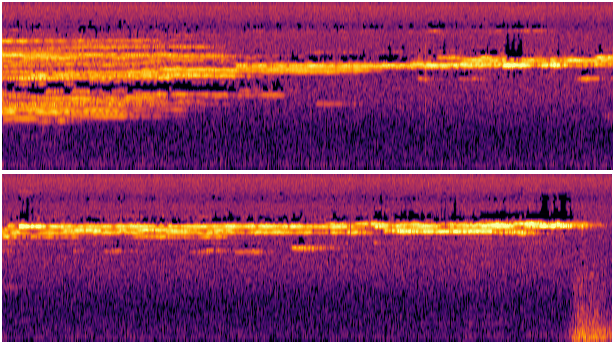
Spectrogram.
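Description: Electronic whistling tones glide slowly upward in pitch, then hold a high steady tone that creeps higher, over a steady low noise. A loud low thump comes just before the end.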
